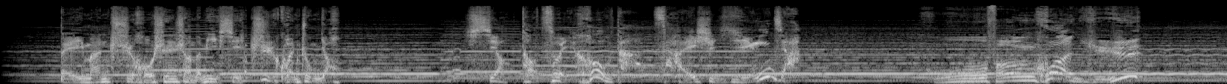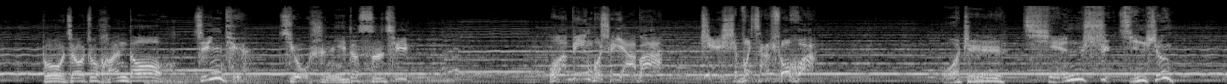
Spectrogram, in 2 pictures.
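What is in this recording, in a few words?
male middle-aged and elderly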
